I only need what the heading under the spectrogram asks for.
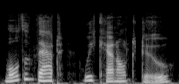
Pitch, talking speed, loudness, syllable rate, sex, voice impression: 155 Hz, 200 wpm, -21 LUFS, 4.6 syllables/s, male, masculine, adult-like, fluent, slightly intellectual, slightly wild, slightly lively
